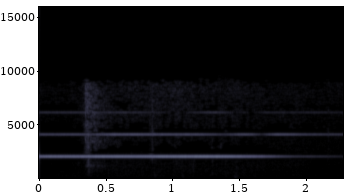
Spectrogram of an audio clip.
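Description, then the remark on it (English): A faint, high-pitched electronic alarm tone, not a fire alarm, sounds steadily from somewhere in a house, holding for most of the moment before fading, with soft indistinct knocks in the background and no one speaking. “Some kind of alarm going off in my house.”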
